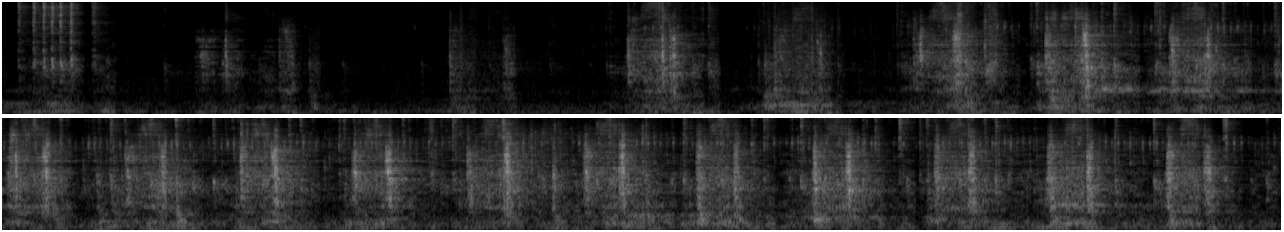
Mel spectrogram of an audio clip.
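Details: Smith First bicycle: light scratchy tick about once a second or faster while pedalling; first blamed on bottom bracket bearing, actually a faulty crank arm making the chain scrape the derailleur; a new Shimano crank arm was bought.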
